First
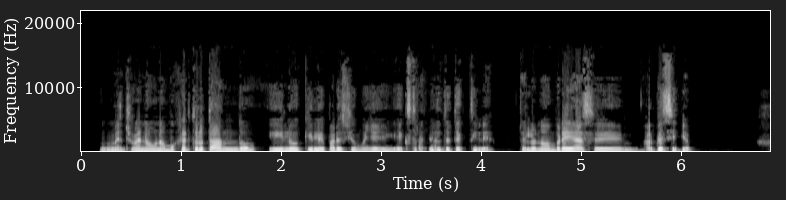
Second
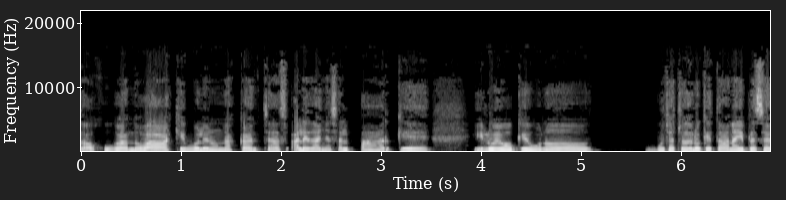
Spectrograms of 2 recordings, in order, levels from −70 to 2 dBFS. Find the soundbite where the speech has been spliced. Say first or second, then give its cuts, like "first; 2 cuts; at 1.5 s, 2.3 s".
first; 1 cut; at 4.3 s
